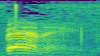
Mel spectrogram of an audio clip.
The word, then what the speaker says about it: Benny: No, this is Jack Benny. Rhymes with Penny, if he can arrange it.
